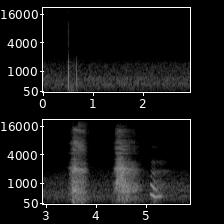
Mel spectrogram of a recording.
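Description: A faint sniff, then two soft sneezes about a second apart and a brief nose blow, in a quiet room.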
